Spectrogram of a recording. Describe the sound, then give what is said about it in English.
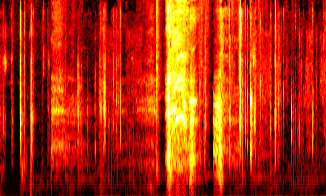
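A loud, harsh cough from a person with a high fever bursts out near the middle, followed by a few rougher throat-clearing hacks, with scattered small clicks and mouth noises before and after. “You, you need no. some um, some cough drops.”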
